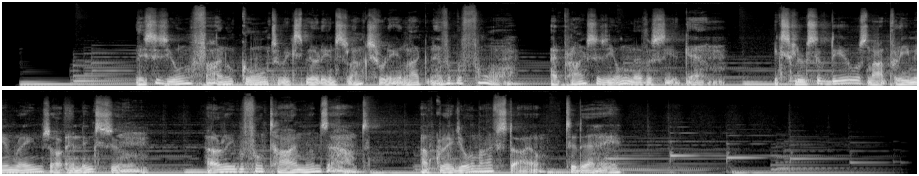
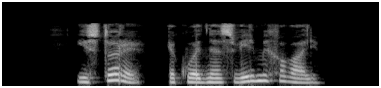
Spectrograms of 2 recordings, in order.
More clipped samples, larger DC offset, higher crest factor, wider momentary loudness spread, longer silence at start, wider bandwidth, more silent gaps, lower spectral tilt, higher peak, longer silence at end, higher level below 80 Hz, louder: first, 0.2% vs under 0.1%; neither; second, 12 dB vs 18 dB; first, 16 LU vs 13 LU; second, 0.2 s vs 0.75 s; first, 17 kHz vs 8 kHz; second, none vs 1.45-1.64 s; first, -5.5 dB/octave vs -3.5 dB/octave; about the same, 0 dBFS vs -2 dBFS; about the same, 0.6 s vs 0.6 s; first, -26 dBFS vs -56 dBFS; first, -13 LUFS vs -17 LUFS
